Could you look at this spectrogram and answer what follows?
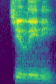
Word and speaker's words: Chiellini: Lukaku would like the thing about the Juventus defenders, Bonucci and Chiellini, I forget how to pronounce it. The one is Suarez. Chiellini. Chiellini, that's it, Chiellini.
